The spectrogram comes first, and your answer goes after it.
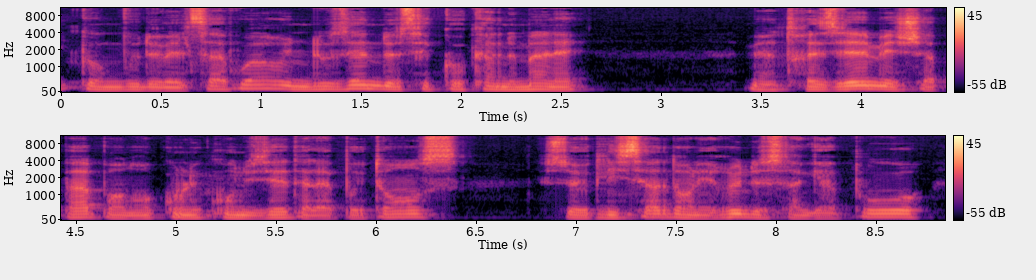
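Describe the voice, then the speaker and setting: A man's voice: mid-range voice, mellow, slightly rough, close to an everyday voice. A man reading the part of a haughty, suspicious male prince in an audiobook, speaking in a commanding manner.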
